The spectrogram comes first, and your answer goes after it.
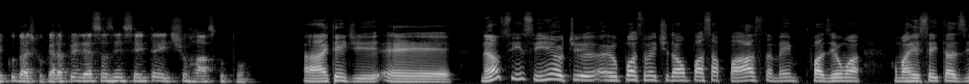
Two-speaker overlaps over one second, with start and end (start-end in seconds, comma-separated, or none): none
